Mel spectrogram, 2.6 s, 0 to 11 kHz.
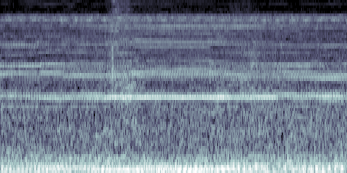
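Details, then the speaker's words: MG4 EV parked and switched on, A/C recently turned on with the cabin still hot: in a quiet car, a steady, clean high whine over a soft low hum from the electric A/C compressor, running normally; it quiets once cooling stabilises. "แต่ถ้าความเย็นมันคงที่แล้วนะครับมันก็จะเบาลงเพราะว่าช่วงแรกที่เปิดก็คือห้องโดยสารก็คือยังมีความร้อนอยู่"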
